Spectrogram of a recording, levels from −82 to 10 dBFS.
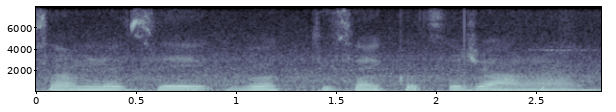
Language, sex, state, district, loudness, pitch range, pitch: Hindi, female, Uttar Pradesh, Varanasi, -14 LUFS, 155-165 Hz, 160 Hz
